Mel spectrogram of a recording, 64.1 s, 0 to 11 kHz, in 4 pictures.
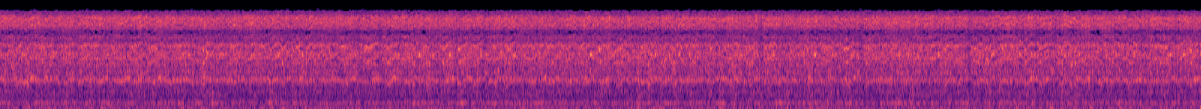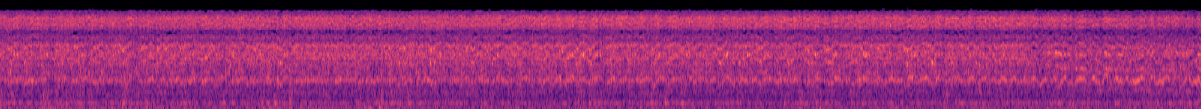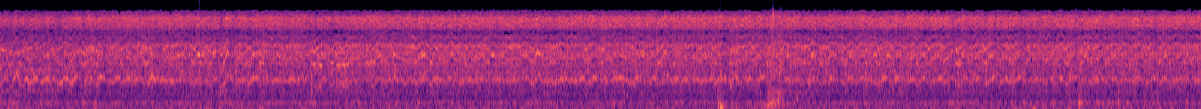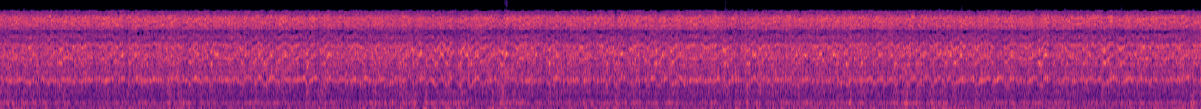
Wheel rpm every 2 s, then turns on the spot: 230, 230, 230, 240, 230, 230, 230, 230, 240, 230, 230, 230, 230, 230, 240, 210, 200, 230, 230, 240, 230, 230, 240, 240, 240, 230, 230, 230, 230, 240, 230, 240.
none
